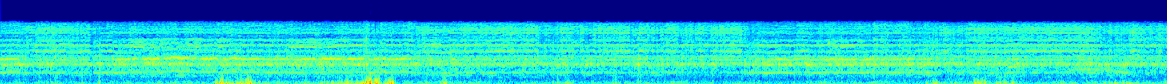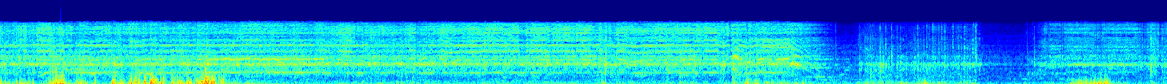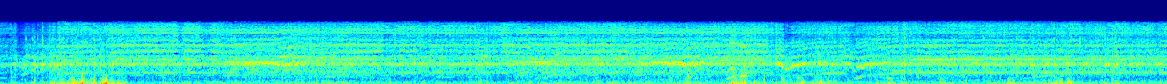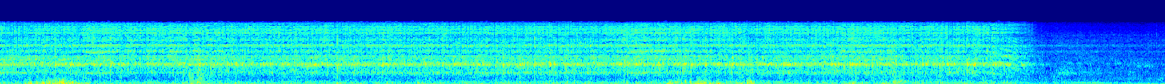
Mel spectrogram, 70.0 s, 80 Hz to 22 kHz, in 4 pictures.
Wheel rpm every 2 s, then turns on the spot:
160, 170, 160, 160, 170, 160, 160, 170, 170, 170, 160, 170, 170, 160, 120, 20, 40, 90, 160, 160, 170, 160, 160, 140, 160, 170, 170, 170, 170, 170, 160, 170, 160, 140, 10.
30-32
